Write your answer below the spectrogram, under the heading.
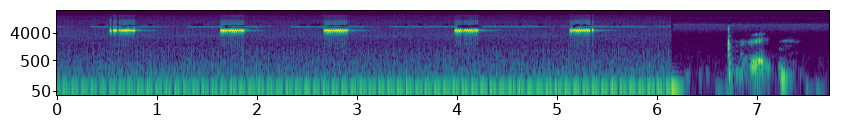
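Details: Jumping bush cricket (Orocharis saltator) song: loud, clear, high-pitched chirps repeated about once a second; a widespread species heard in suburban backyards, parks and natural areas.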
